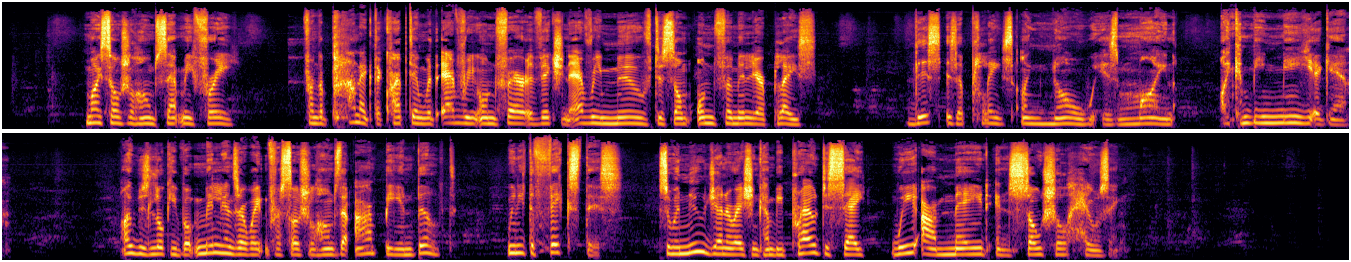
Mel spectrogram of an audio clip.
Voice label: Social Housing Commercial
